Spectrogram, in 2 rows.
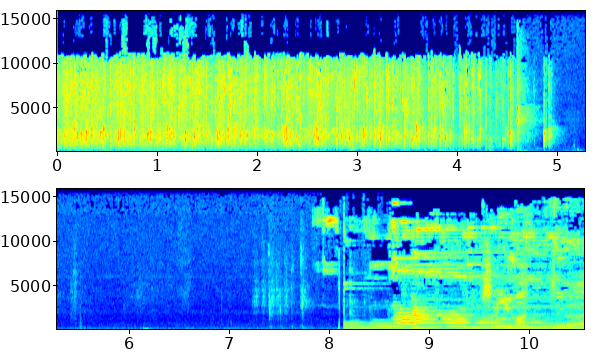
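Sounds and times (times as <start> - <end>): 
crowd clapping: 0.0 - 5.2
backing track music: 8.2 - 10.5.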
